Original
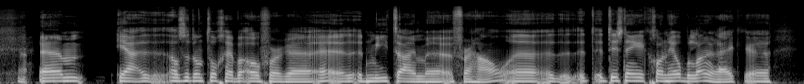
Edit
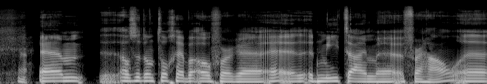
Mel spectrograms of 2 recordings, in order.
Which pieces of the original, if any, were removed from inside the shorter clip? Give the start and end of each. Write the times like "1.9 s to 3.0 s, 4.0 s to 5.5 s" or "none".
1.0 s to 1.5 s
